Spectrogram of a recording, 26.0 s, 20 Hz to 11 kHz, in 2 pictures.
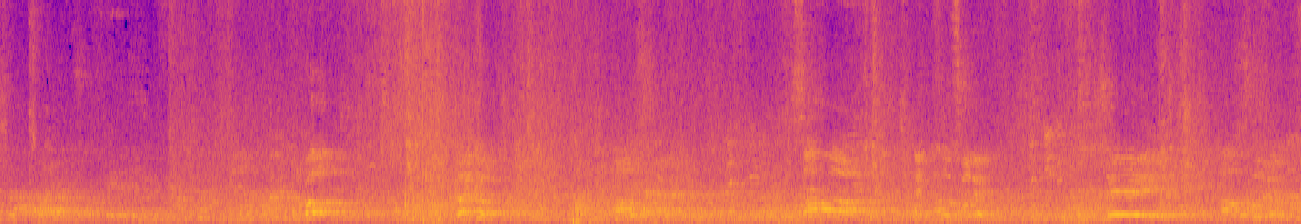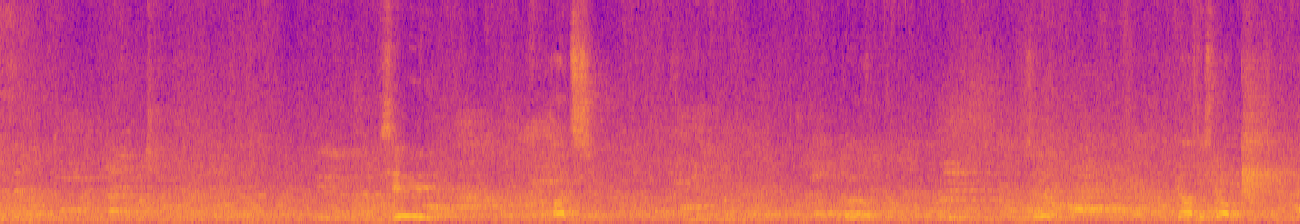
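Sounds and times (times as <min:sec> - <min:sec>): background chatter: 0:00.0 - 0:26.0.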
